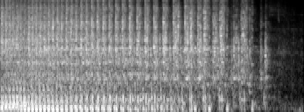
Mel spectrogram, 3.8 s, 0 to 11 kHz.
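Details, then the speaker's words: Craftsman 9 hp Tecumseh 29-inch snowblower after carburetor cleaning; single-cylinder pops along fast, then sags before picking up; surging, now less often, fuel delivery or bad gas suspected. "it's better it is definitely better it surges less often and i could take this thing down to almost half its speed and didn't stall until i took it lower than that so it is better for sure"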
